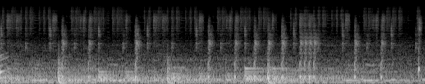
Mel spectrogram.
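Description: Electronic beat of drums and held synth tones from an Elektron Model:Samples groovebox, its tracks running at different multiples of the tempo.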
